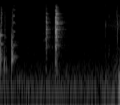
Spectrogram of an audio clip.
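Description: Saucepan and spatula handling on a gas hob: four short, light clinks and knocks in two pairs, from the pan being set on the burner grate and the spatula touching the pan.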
